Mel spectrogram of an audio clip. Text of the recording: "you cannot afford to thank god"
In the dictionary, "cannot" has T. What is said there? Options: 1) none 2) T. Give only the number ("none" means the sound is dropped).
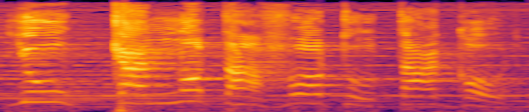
2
